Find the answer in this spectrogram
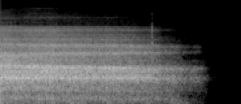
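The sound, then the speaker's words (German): An audible exhale through a slightly open mouth: one long, breathy sigh holds steady, then tapers off gradually into silence. “Ausatmen durch den leicht geöffneten Mund, vielleicht hörbar.”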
